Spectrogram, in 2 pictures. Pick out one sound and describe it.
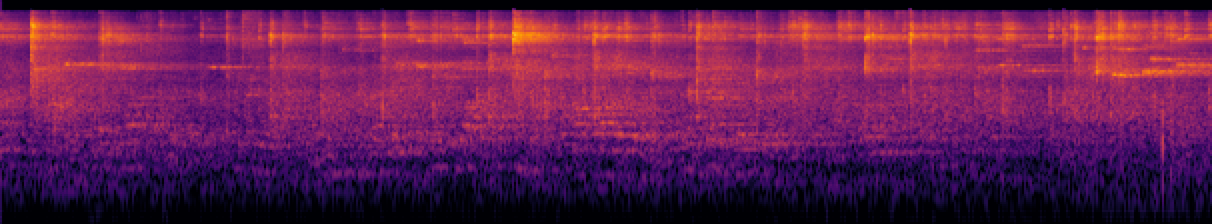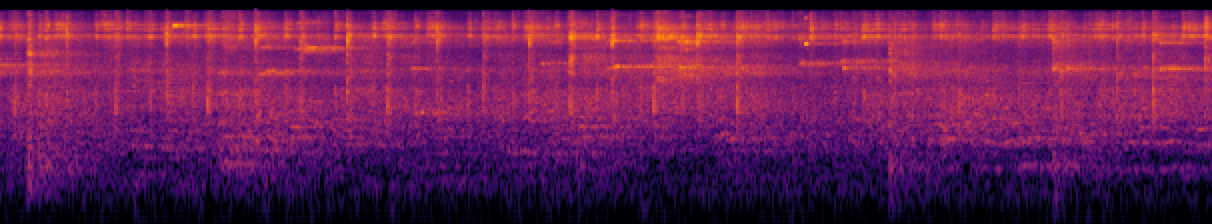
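Ping-pong balls click against paddles and tables in a large echoing hall.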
